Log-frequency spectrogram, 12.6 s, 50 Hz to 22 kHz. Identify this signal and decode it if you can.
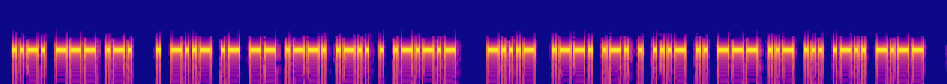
Morse code, heard as a keyed tone, about 25 wpm, 600 Hz. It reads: FOR EXAMPLE. <BT> PREVIOUSLY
